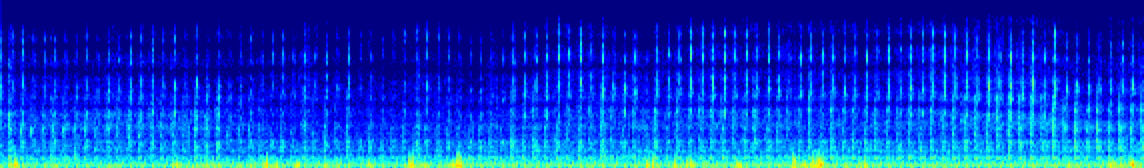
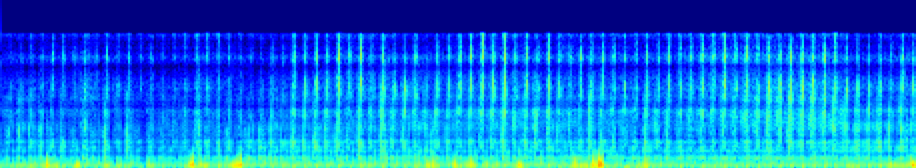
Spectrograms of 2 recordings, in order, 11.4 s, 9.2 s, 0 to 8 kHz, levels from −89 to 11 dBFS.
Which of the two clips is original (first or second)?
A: first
